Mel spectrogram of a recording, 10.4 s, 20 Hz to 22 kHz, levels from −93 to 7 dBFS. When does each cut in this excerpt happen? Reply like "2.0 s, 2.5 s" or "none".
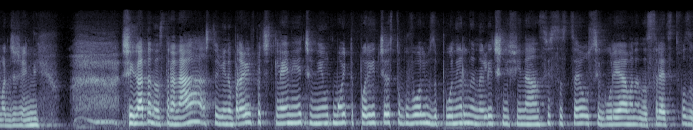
none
